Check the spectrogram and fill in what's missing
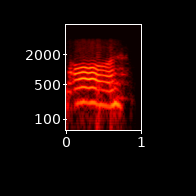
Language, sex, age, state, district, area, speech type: Goan Konkani, female, 30-45, Goa, Quepem, rural, conversation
